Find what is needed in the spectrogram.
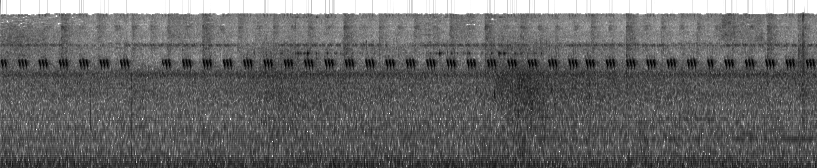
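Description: A steady rushing noise, with an insect chirping in a fast, even rhythm of about three to four chirps a second.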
